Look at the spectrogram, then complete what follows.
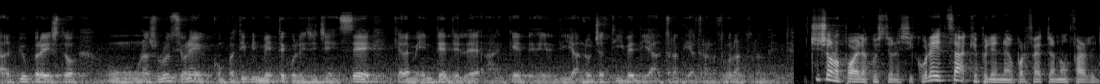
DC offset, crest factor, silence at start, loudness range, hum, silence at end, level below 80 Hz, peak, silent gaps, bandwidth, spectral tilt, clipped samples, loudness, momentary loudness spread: under 0.1%; 20 dB; 0 s; 5 LU; none; 0 s; -46 dBFS; -8 dBFS; none; 14.5 kHz; -5 dB/octave; under 0.1%; -27 LUFS; 10 LU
